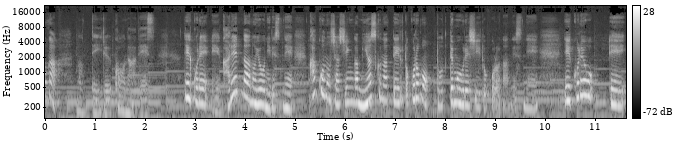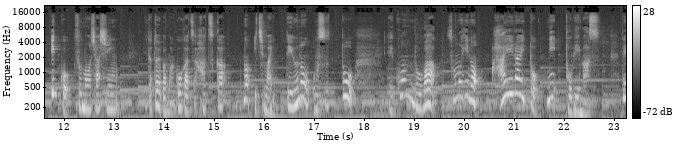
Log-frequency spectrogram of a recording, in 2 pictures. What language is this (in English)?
Japanese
